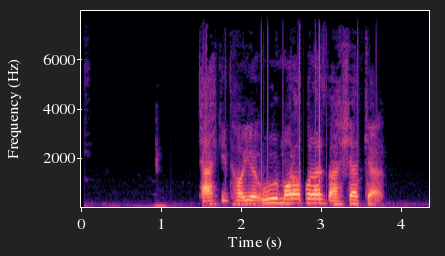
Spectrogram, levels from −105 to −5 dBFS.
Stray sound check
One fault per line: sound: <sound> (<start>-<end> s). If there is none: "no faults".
no faults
